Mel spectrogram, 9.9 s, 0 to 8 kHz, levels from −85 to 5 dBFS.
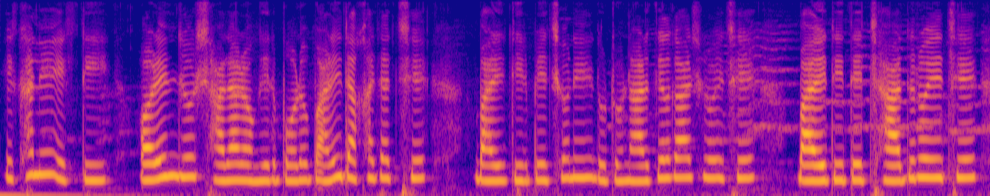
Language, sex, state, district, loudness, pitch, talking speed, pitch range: Bengali, female, West Bengal, Paschim Medinipur, -16 LUFS, 265 Hz, 120 wpm, 245-285 Hz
